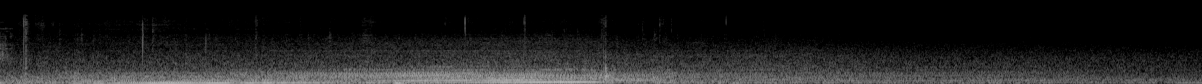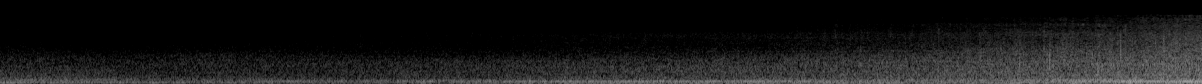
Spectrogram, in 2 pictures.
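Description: A car accelerates away with a loud, low engine rumble for several seconds, then settles into a quieter, steady road drone that lasts to the end.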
